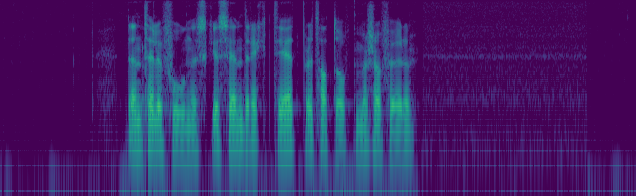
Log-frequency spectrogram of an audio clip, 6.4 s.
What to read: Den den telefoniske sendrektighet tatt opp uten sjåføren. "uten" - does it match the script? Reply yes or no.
no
